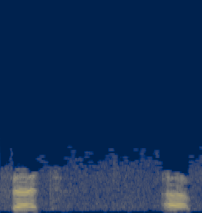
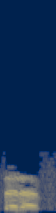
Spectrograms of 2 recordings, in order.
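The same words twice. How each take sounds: First: It is said as two separate words. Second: It is run together as one word.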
